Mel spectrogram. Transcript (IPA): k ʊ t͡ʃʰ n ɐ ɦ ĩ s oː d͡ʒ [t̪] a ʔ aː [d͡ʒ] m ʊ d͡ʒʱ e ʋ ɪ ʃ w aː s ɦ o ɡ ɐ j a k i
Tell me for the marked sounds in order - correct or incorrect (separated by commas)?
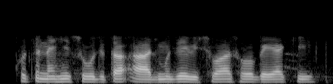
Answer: correct, correct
